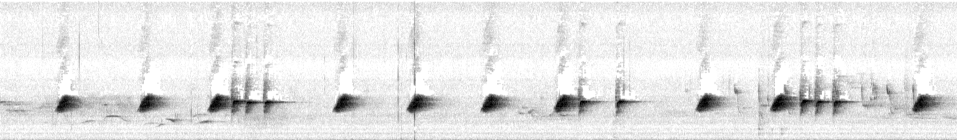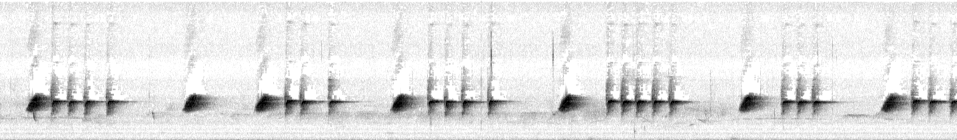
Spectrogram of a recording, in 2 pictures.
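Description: Songbird singing: a short high note repeated about once a second, many of them followed by a quick run of three or four chirps.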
